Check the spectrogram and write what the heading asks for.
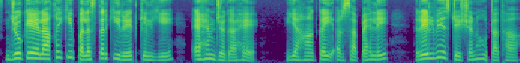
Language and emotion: Urdu, neutral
